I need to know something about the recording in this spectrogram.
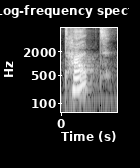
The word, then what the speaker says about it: tat: So, and there are two other syllables tut t a t and s s a t.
